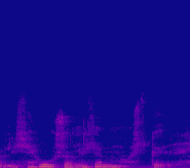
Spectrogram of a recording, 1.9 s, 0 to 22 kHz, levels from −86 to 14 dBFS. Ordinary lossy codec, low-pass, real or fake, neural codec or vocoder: none; none; real; none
